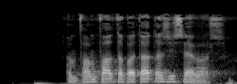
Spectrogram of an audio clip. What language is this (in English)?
Catalan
